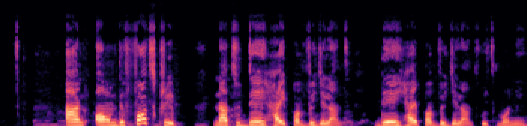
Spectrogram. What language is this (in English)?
Nigerian Pidgin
